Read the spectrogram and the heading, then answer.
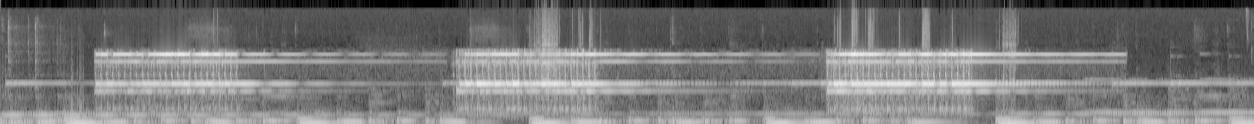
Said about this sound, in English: phone is ringing somewhere in my head.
